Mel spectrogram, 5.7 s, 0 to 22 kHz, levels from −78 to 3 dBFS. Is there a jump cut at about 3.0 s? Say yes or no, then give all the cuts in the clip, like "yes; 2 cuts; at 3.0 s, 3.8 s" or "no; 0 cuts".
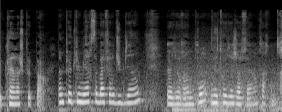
no; 1 cut; at 1.0 s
